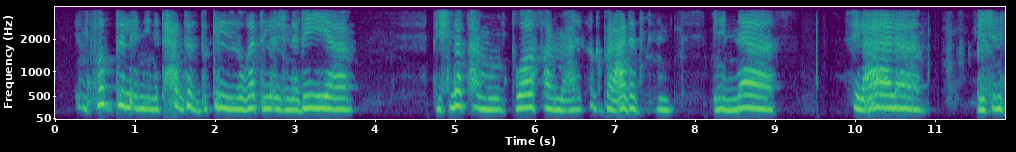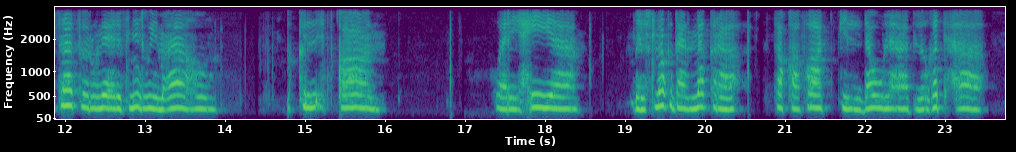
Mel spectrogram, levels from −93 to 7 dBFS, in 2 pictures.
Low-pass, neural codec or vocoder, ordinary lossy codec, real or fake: 3.6 kHz; vocoder, 22.05 kHz, 80 mel bands, WaveNeXt; none; fake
